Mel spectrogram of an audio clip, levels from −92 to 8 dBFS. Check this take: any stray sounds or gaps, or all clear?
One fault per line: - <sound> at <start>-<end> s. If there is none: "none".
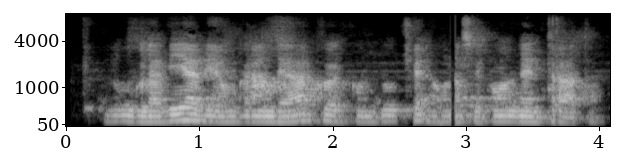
- dropout at 2.9-2.9 s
